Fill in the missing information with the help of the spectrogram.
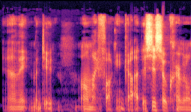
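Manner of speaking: ordinary delivery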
